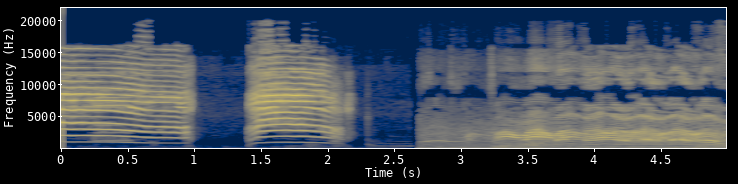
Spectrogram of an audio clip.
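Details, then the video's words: Cat uttering two strong, loud meows in quick succession, then a fainter one, followed by wavering, quavering cries over a noisy background. "The healing sound of cat"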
